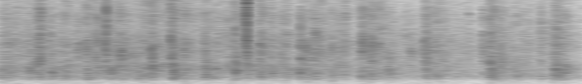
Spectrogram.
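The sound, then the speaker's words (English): A crowd claps hands in praise, a dense, steady wash of many overlapping claps with crisp bright attacks, sustained at an even level for about three seconds with no voices. “If you know that he still knows your name, I want you to give him a hand clap of praise.”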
